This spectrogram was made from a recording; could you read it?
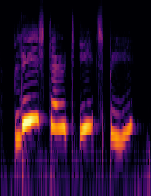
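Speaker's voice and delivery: tiny mouse voice, very high and squeaky. Reading a fable aloud, the caught mouse speaks to the lion: squeaky mouse voice. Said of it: "the mouse squeaked".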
